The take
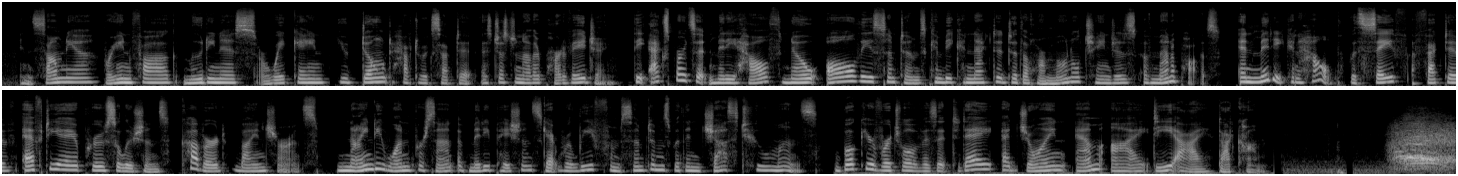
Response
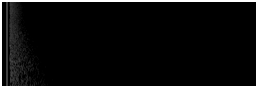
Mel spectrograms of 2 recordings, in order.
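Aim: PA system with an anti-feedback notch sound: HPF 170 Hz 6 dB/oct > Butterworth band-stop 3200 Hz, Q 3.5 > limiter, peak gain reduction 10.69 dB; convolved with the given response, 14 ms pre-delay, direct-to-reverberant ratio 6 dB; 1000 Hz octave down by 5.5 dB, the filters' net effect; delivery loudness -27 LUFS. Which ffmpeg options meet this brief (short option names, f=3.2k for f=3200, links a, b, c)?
-filter_complex "[0:a]equalizer=f=1k:t=o:g=-7.5,asplit=2[a][b];[1:a]atrim=start_sample=2205,adelay=14[c];[b][c]afir=irnorm=-1:irlink=0,volume=-6dB[d];[a][d]amix=inputs=2:normalize=0,highpass=f=170:p=1,asuperstop=centerf=3200:order=8:qfactor=3.5,volume=6dB,alimiter=limit=-17.5dB:level=0:latency=1"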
